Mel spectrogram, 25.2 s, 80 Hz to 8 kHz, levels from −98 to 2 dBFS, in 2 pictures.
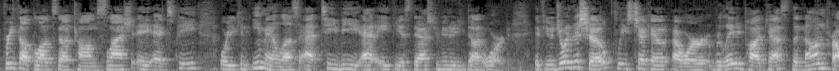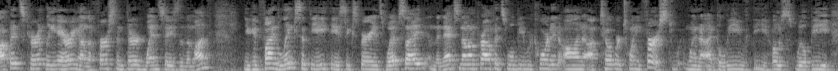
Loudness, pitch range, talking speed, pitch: -24 LUFS, 155-185 Hz, 150 wpm, 170 Hz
